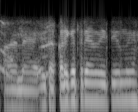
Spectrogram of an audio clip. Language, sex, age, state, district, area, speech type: Malayalam, male, 18-30, Kerala, Kasaragod, rural, conversation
